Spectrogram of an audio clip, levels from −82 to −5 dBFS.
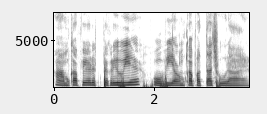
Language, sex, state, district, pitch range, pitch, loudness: Hindi, female, Jharkhand, Deoghar, 215-245 Hz, 225 Hz, -24 LUFS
